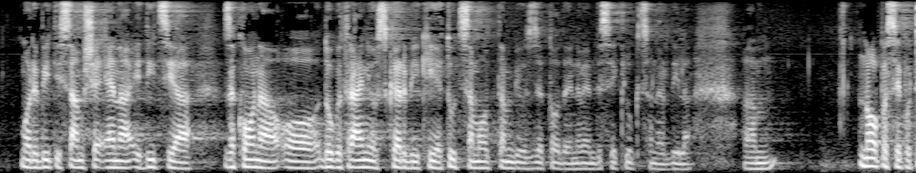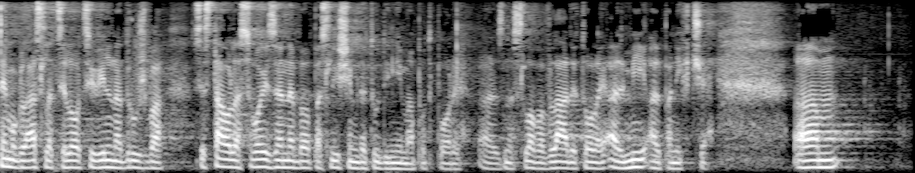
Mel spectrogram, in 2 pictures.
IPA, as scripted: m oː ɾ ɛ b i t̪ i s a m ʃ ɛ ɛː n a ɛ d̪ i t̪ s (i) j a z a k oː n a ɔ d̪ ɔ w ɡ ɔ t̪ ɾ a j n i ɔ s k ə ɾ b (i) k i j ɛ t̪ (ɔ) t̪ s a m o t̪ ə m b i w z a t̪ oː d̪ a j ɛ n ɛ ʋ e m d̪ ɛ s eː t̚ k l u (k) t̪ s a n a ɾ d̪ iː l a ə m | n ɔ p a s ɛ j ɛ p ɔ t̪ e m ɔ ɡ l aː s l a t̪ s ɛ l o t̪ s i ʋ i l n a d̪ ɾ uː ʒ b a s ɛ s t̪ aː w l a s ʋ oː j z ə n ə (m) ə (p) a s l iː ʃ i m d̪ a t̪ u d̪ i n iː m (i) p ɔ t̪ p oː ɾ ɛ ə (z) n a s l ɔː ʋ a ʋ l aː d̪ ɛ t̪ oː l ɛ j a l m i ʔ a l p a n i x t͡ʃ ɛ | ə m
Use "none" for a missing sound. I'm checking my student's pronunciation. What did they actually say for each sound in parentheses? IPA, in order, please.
i, i, u, k, b, p, a, z

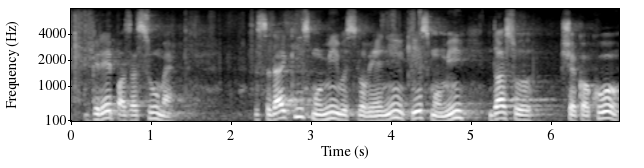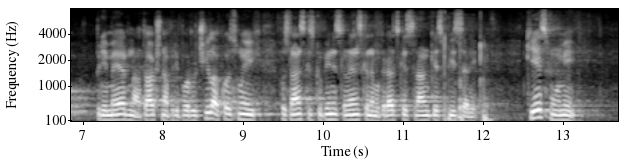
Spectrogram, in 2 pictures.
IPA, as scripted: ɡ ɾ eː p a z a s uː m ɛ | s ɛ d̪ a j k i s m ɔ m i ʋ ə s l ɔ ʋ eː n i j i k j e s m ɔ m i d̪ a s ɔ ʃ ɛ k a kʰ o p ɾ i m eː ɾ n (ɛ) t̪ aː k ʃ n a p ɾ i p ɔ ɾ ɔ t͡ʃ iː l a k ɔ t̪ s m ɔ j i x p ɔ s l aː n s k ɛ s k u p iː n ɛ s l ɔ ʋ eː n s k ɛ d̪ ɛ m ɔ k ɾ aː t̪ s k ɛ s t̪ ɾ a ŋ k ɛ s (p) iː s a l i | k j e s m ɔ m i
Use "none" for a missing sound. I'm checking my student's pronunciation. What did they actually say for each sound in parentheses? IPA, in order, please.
a, p

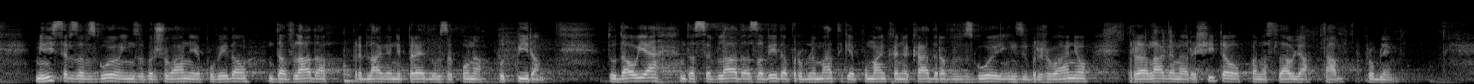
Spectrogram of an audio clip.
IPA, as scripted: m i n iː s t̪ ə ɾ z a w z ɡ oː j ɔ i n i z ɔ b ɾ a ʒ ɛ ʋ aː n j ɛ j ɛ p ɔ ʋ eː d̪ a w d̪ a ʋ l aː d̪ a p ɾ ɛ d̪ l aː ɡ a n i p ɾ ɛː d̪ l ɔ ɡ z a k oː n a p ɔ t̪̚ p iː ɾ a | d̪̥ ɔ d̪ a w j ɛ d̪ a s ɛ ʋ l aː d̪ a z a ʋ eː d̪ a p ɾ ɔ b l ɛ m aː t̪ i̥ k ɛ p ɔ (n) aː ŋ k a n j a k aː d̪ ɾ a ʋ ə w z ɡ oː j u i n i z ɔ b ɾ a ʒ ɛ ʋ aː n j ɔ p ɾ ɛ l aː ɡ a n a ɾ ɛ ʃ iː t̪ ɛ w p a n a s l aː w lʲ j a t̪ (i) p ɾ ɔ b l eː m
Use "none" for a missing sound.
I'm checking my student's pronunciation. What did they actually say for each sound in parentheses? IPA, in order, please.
m, a

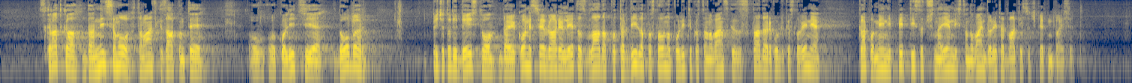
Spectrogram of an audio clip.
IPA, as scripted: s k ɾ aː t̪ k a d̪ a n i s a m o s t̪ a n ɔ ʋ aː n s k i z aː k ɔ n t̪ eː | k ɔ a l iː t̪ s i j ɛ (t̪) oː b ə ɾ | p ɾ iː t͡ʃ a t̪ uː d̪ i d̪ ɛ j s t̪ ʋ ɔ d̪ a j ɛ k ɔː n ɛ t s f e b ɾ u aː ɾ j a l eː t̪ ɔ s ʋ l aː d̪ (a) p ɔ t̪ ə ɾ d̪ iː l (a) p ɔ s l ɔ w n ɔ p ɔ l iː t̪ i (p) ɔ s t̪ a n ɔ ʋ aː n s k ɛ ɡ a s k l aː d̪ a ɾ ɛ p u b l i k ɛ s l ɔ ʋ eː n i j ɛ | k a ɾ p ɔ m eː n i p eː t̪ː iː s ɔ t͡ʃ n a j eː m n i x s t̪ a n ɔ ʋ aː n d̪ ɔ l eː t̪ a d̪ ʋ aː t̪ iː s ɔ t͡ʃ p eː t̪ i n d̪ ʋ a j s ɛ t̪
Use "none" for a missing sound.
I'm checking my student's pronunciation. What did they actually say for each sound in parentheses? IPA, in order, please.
d̪, a, a, k

